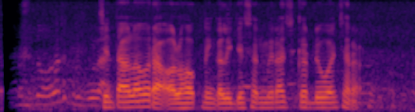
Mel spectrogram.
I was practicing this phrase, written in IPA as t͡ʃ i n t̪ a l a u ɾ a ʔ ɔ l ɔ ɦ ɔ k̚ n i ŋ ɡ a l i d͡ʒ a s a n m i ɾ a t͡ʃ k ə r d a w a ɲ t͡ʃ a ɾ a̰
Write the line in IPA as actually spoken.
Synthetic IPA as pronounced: t͡ʃ i n t̪ a l a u ɾ a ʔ ɔ l ɔ ɦ ɔ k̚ n i ŋ ɡ a l i d͡ʒ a s a n m i ɾ a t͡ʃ k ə r d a w a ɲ t͡ʃ a ɾ a̰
